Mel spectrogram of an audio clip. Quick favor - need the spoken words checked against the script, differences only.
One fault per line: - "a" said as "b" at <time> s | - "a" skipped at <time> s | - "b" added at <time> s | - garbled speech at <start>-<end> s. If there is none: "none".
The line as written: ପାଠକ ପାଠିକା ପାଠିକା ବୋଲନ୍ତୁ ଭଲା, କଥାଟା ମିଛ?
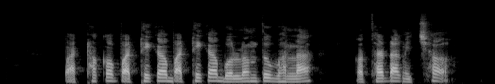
none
